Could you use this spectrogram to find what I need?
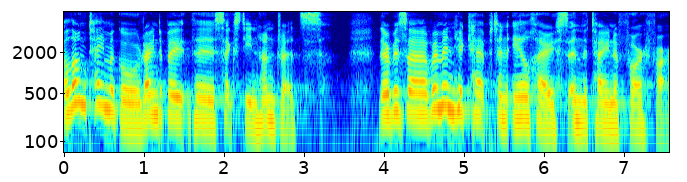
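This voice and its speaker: A woman's fairly high voice at a fairly slow pace, with very wide pitch swings, in a very clean recording with a silent background. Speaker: storyteller. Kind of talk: folk tale storytelling. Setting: live venue.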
